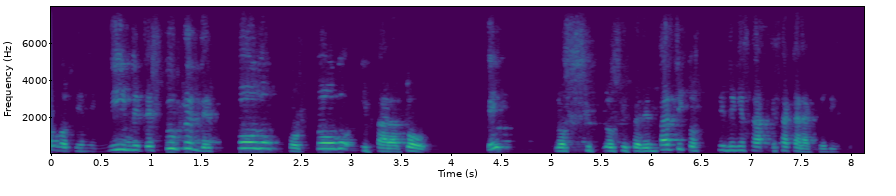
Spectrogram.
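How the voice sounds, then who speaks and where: A woman's voice: medium pitch, mellow. Peruvian woman lecturing, echoey lo-fi. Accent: Peruvian Spanish. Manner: frequent tag questions, acts out quoted voices. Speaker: psychologist giving a hospital talk. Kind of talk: lecture on empathy. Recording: echoey room, dull lo-fi sound.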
